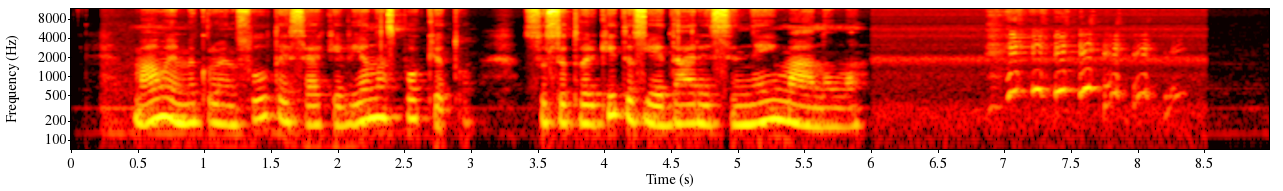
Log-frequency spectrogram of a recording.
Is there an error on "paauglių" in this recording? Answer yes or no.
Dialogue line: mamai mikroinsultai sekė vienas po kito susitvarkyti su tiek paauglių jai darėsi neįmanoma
yes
